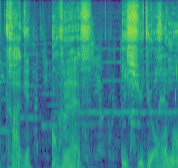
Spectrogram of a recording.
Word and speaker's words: Grag: la version du roman le robot grag prononcé craag en greffe issu du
